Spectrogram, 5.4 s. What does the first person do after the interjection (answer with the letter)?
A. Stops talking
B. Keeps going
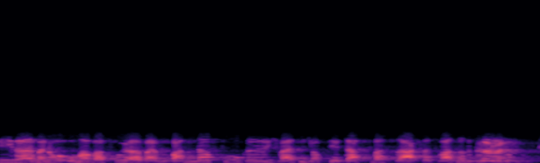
B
